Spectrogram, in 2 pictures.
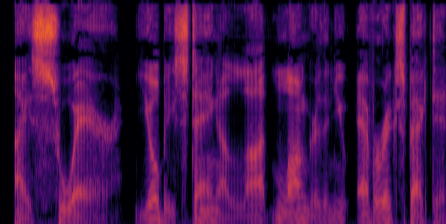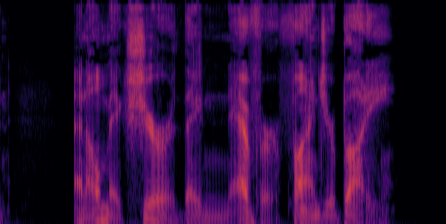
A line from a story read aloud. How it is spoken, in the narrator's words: he intoned through gritted teeth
